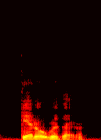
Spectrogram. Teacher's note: the final T when it's followed by a word beginning with a vowel again it becomes in effect a medial T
